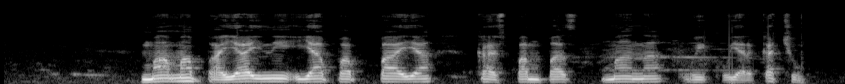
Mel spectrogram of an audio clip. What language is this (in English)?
Southern Pastaza Quechua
